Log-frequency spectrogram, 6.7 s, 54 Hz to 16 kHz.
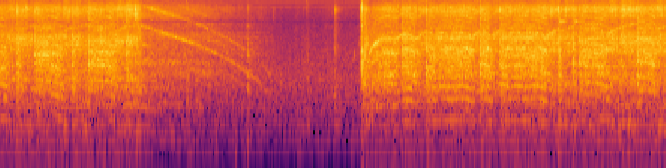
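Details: Car sat about 6 to 9 months; its 5-year-old battery, once at 0.75 V, was revived by charge/discharge cycles. A short crank, a quiet gap, then it fires sharply and settles into a steady run: it starts fine now.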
